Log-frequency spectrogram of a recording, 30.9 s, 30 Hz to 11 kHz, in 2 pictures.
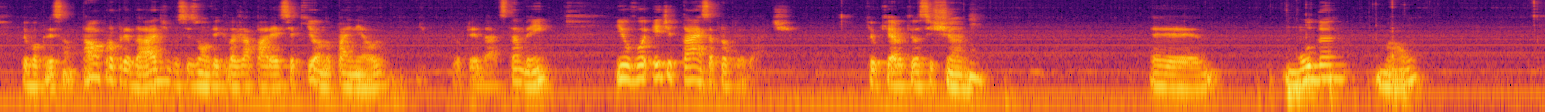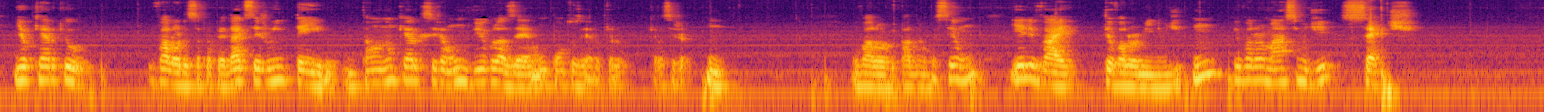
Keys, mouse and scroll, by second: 3.5 n, 7.6 click, 9.0 click, 12.5-13.9 typing, 16.3 Tab, 22.5 1, 23.5 Tab, 24.3 1, 25.1 Tab, 27.2 1, 27.7 Tab.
